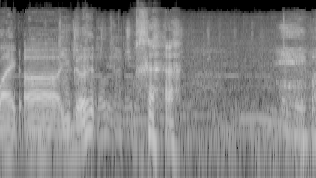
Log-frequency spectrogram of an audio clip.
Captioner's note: Joe laughing; laughing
